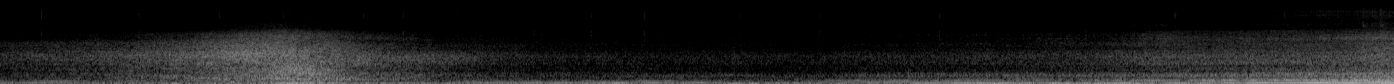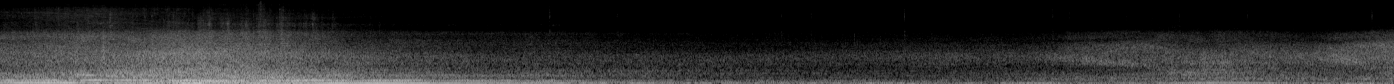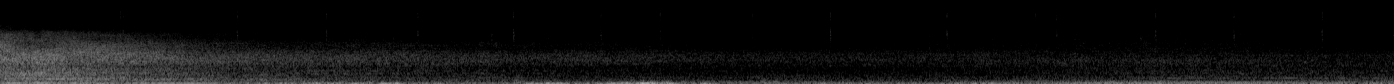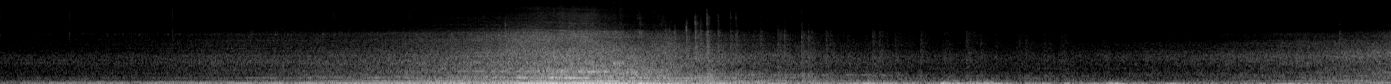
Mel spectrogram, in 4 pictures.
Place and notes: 田洋村, Minsheng Rd., Baozhong Township - Small village
Traffic sound, Taiwan's famous late singer's hometown(Teng Li-Chun)
1 March 2017, ~13:00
